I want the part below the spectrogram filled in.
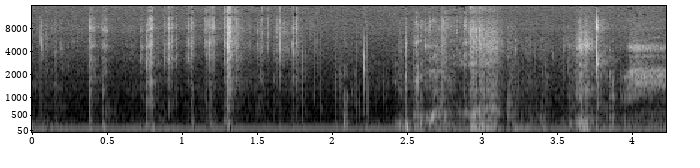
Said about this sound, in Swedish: Om man nu hör att någon äter pepparkaka, ja, då kan man tänka att det är jag eftersom du inte äter sånt.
